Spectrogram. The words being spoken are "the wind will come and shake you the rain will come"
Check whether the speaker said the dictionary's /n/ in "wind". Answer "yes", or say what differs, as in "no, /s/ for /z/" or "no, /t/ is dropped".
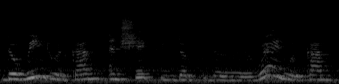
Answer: yes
